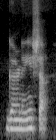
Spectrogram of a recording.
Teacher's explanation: tongue is touching the palate for a Ganesha. It's not to the front, it's right at the back.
